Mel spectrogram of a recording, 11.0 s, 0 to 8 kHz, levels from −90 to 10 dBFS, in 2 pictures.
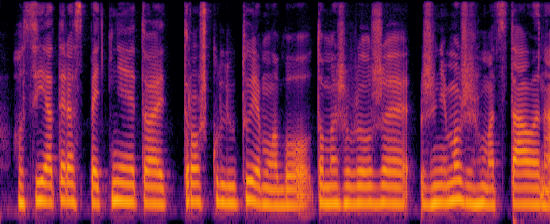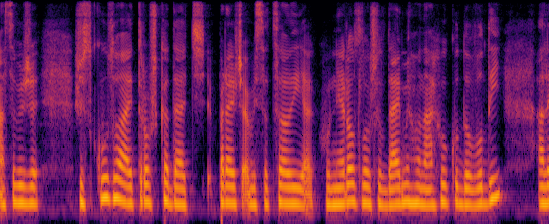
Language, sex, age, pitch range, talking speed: Slovak, female, 20-39, 170-190 Hz, 215 wpm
